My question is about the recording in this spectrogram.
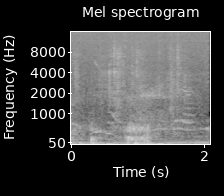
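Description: Muffled, indistinct voices talking across a ticket counter, with a few short knocks.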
